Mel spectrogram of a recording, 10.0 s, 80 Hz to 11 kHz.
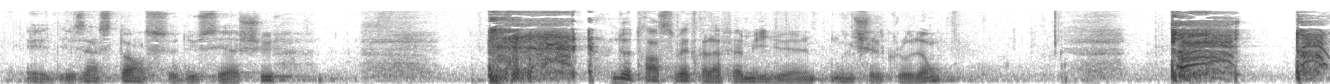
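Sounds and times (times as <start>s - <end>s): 
speech: 0.2s - 3.0s, 4.6s - 7.3s
person with rhinitis, pharyngitis, laryngitis and flu coughing: 3.7s - 4.6s, 8.8s - 9.9s.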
